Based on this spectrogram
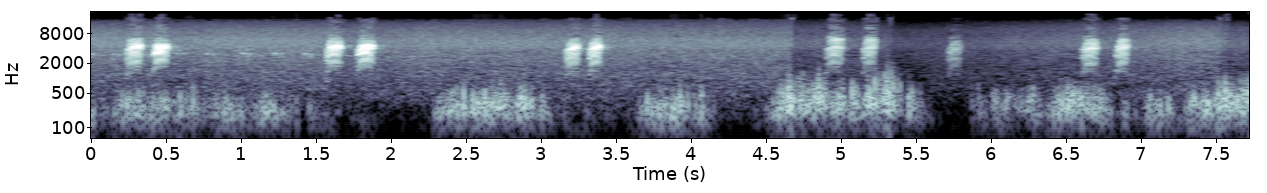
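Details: Baby bird awaiting its mother gives paired, high, scratchy chirps every second or so over loud, low rustling and handling noise.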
